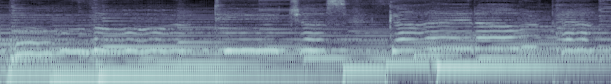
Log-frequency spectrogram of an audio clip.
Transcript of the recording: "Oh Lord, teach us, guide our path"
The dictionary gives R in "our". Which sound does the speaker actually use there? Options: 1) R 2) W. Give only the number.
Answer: 2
